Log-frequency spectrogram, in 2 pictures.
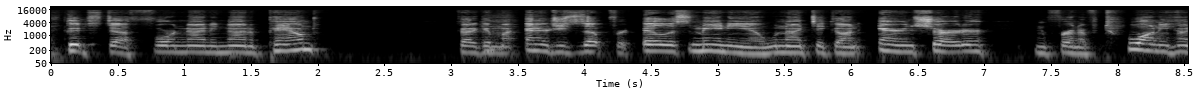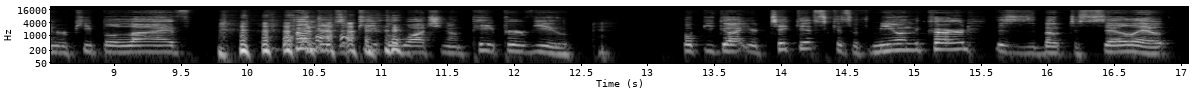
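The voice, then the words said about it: Character voice with odd accent. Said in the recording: “That was a weird accent.”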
